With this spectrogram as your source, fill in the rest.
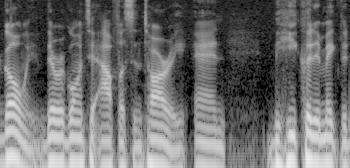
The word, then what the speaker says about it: Alpha Centauri: So not something Tari something's Alpha Alpha Centauri. There you go. Thank you. Right. Right. There you go. There you go. Thank you. Yeah, you said it right. You're correct. You're correct.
